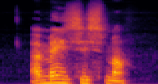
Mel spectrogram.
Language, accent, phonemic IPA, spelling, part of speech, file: French, Canada, /a.mɛ̃.sis.mɑ̃/, amincissement, noun, LL-Q150 (fra)-amincissement.wav
- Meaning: thinning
